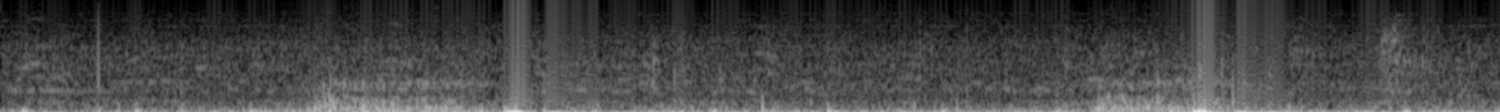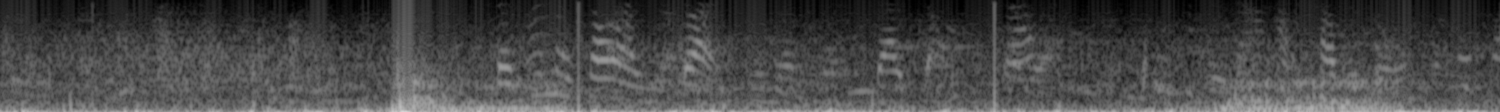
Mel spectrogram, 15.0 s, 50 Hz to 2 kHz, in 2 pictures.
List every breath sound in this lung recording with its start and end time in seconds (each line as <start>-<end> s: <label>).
1.52-2.41 s: inhalation
5.42-6.31 s: inhalation
9.48-10.37 s: inhalation
13.65-14.54 s: inhalation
